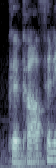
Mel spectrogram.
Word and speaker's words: cacophony: I can't pronounce that word. Cacophony.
